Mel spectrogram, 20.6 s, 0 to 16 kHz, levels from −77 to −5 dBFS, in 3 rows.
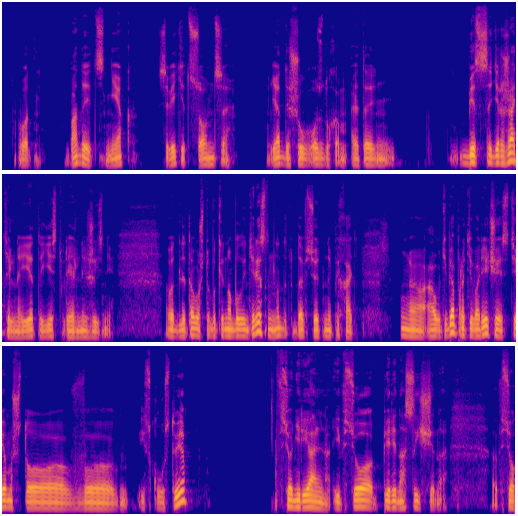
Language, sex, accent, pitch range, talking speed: Russian, male, native, 90-105 Hz, 125 wpm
